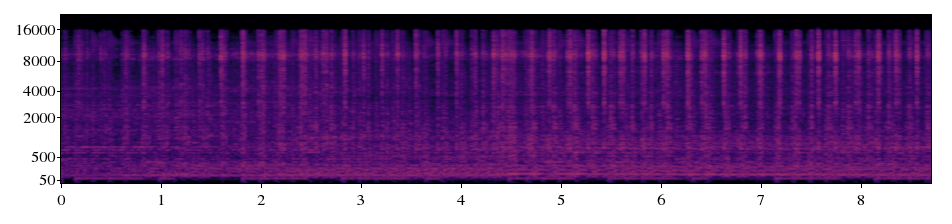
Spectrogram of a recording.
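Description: Wheeled forest harvester's diesel engine running steadily, with a rapid, even ticking over it.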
